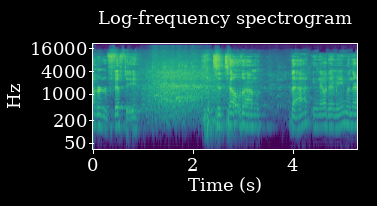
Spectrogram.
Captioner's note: audience laughing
